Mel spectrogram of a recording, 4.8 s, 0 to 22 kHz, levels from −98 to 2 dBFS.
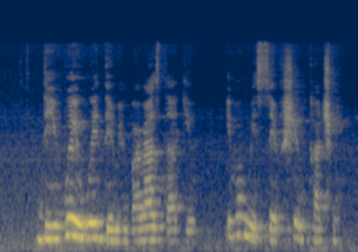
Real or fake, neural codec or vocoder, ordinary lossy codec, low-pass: real; none; none; 10.8 kHz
